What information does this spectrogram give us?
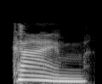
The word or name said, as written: chymous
